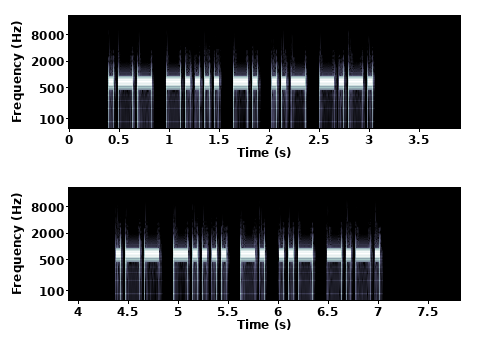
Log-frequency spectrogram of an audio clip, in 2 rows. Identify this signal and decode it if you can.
Morse code, heard as a keyed tone, about 25 wpm, 700 Hz. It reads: W6NUC W6NUC
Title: Call Signs Repeated 3x - 25wpm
